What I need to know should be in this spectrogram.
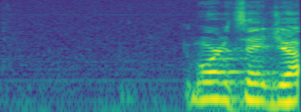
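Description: A man speaks loudly through a microphone.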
